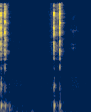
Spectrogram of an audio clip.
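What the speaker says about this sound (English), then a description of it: "we're just going to type" Keyboard typing while scripting a game enemy, a few quiet close clicks in two small bursts, the second a quick double tap, with near silence between.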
